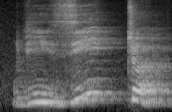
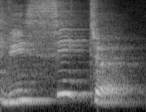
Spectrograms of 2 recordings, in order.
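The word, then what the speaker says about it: visite: قلت فيزيت، ما قلتش فيسيت، لا ينطق س، هنا ينطق ز فيزيت.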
